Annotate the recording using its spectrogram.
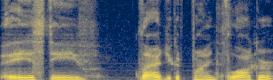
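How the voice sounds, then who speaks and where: A man puts on a character voice with a high pitch. He speaks at a very slow pace with fairly even intonation. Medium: read story.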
